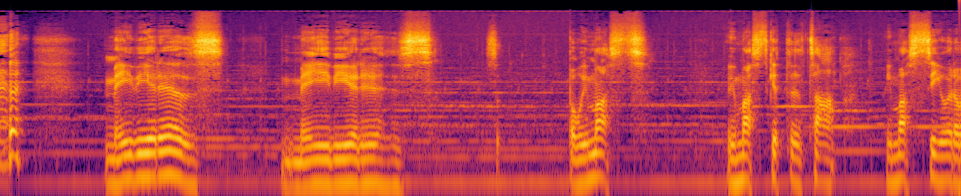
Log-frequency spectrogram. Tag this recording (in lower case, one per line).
speech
